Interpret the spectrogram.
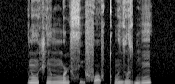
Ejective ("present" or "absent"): present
